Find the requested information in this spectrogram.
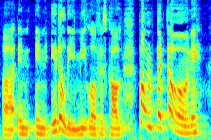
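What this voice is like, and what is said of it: Put-on Italian accent. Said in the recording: “My Italian accent is very practiced.”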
